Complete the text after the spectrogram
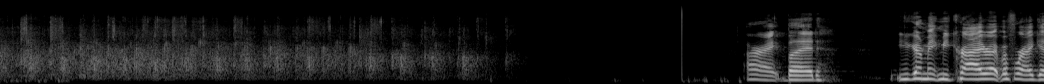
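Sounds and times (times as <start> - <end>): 
church audience clapping: 0.0 - 5.5
speech: 7.5 - 8.4, 9.0 - 10.4.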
